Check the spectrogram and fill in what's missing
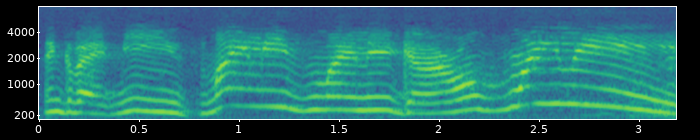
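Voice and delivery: put-on high, sing-song girly Scottish presenter; bubbly high girly TV voice. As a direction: coo like a perky breakfast host. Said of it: "She's a girly".

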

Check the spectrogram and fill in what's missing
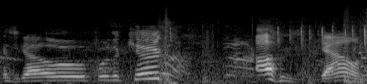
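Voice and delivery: very high, loud hype yell; ecstatic shout. Real, not acted. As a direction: celebrate the big move. Landing a combo.

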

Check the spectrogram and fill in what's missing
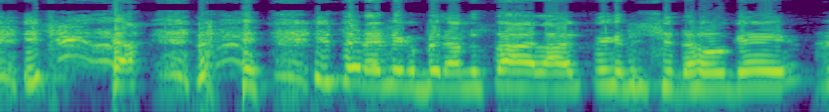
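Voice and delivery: high laughing voice, fast; laughing through words. Real, not acted. Streamer reading a fan's comment, laughing hard and fast. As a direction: rattle it off while cracking up. Laughing while retelling a chat message.

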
